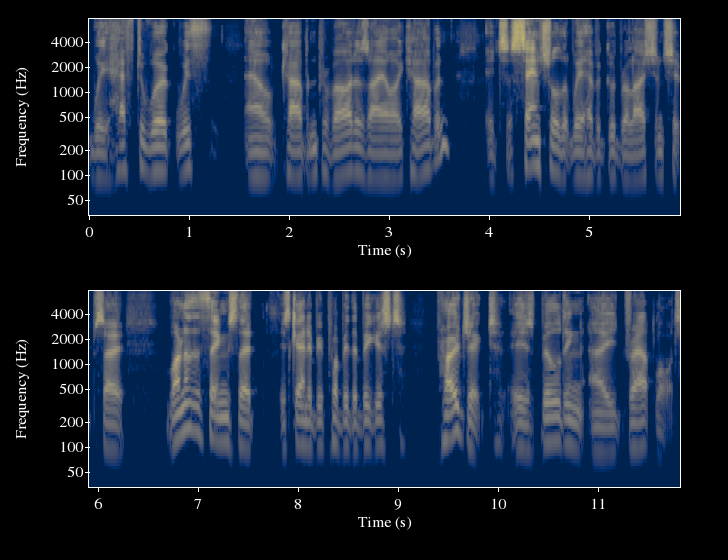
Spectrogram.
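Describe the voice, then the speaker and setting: A man with an Australian accent and fairly low pitch speaks at a moderate pace with ordinary pitch variation in a very clean recording with a silent background. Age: 60s. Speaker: sheep station manager. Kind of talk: podcast interview.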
